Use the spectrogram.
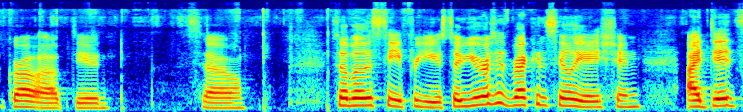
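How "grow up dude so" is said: normal talking voice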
